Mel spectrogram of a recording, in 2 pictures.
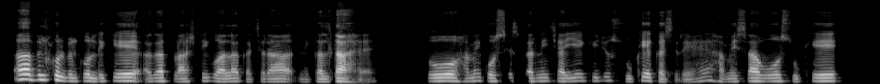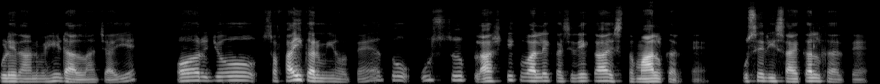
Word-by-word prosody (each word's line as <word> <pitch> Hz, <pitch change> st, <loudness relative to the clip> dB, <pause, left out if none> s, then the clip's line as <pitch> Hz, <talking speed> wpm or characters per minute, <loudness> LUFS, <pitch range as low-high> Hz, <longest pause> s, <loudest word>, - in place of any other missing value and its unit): अ, 235 Hz, +1 st, +10 dB
बिल्कुल, 210 Hz, -3 st, +3 dB
बिल्कुल 155 Hz, -1 st, -1 dB
देखिए 165 Hz, +2 st, +3 dB
अगर 150 Hz, +1 st, +2 dB
प्लास्टिक 140 Hz, +2 st, -6 dB
वाला 140 Hz, 0 st, +1 dB
कचरा 130 Hz, +1 st, -6 dB, 0.2 s
निकलता 125 Hz, +3 st, +4 dB
है, 135 Hz, -, -6 dB, 0.6 s
तो 155 Hz, +1 st, +4 dB
हमें 150 Hz, +3 st, -8 dB
कोशिश 150 Hz, 0 st, -7 dB
करनी 150 Hz, +2 st, -4 dB
चाहिए 155 Hz, +1 st, -5 dB
कि 160 Hz, -1 st, -14 dB
जो 175 Hz, +1 st, -15 dB
सूखे 165 Hz, 0 st, -4 dB
कचरे 115 Hz, -3 st, -8 dB
हैं, 165 Hz, +8 st, -11 dB
हमेशा 135 Hz, +3 st, -1 dB
वह 150 Hz, +1 st, -1 dB
सूखे 150 Hz, +1 st, -1 dB, 0.5 s
कूड़ेदान 140 Hz, -2 st, -2 dB
में 135 Hz, 0 st, -11 dB
ही 160 Hz, +3 st, -6 dB
डालना 115 Hz, -6 st, -1 dB
चाहिए 130 Hz, -, -11 dB, 0.5 s
और 180 Hz, 0 st, +1 dB
जो 185 Hz, -1 st, -3 dB
सफाई 165 Hz, +6 st, +5 dB
कर्मी 145 Hz, -4 st, +3 dB
होते 125 Hz, -2 st, -15 dB
हैं 155 Hz, +8 st, -13 dB
तो 190 Hz, -2 st, -10 dB, 0.2 s
उस 200 Hz, -, -16 dB
प्लास्टिक 195 Hz, -2 st, -1 dB
वाले 165 Hz, -1 st, +4 dB
कचरे 150 Hz, 0 st, -7 dB
का 165 Hz, +1 st, +3 dB
इस्तेमाल 140 Hz, -3 st, +5 dB
करते -, -, -13 dB
हैं। -, -, -25 dB, 0.4 s
उसे 150 Hz, +3 st, -2 dB
रिसाइकल 150 Hz, -1 st, 0 dB
करते 115 Hz, -5 st, -12 dB
हैं। 110 Hz, -, -16 dB
150 Hz, 160 wpm, -23 LUFS, 135-165 Hz, 0.6 s, अ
